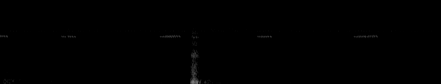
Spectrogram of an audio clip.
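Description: Faint crickets: short high chirps about once a second over a steady high trill. A single soft click comes about two seconds in.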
